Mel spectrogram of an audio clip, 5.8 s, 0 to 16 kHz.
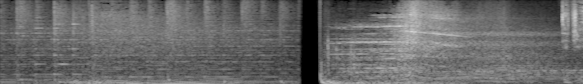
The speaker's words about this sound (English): hear that? That's what an estimated 500 horsepower sounds like.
